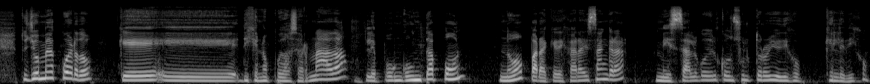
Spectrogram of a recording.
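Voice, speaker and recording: A woman talks at a moderate pace, her intonation lively throughout. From Mexico, Cancún; Mexico. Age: 30s. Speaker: gynecologist; guest. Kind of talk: interview. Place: studio. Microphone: studio mic.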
